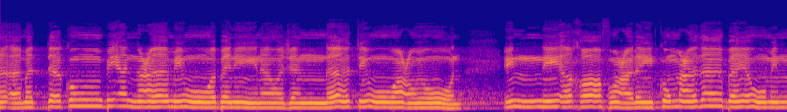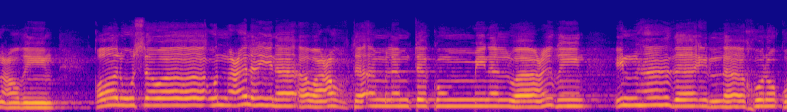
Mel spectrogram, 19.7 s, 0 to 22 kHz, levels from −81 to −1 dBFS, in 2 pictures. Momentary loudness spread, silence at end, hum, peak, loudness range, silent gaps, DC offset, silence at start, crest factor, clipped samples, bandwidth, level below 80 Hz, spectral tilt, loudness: 4 LU; 0 s; none; -6 dBFS; 2 LU; none; under 0.1%; 0 s; 14 dB; under 0.1%; 11 kHz; -64 dBFS; -6 dB/octave; -19 LUFS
